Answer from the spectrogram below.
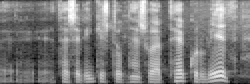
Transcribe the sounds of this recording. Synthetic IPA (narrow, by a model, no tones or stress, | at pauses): θɛsːɪɾiːcɪst̪owt̪nejnsɔaɾt̪ʰɛːkʏɾvɪð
